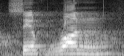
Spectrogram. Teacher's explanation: Yang paling kuat ra, sirron dari segi tekanan nih.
